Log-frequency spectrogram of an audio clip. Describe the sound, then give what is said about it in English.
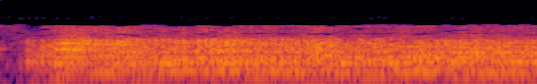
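A lion's roar rises fast and holds steady for about two seconds, loud, a rough, sustained growling bellow with no voices around it. “Well, you're the ones they're roaring for over at MGM.”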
